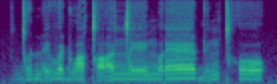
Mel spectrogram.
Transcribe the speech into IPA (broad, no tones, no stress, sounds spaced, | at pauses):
ɡ͡ǀ o ɖ ɳ ḛ v ə ɖ w ɑ ǀ ɑ̰ ə̯ ŋ͡ǀ eː ŋ ɤ ɾ ɛː ɖ ḛ ŋ ǀʰ o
